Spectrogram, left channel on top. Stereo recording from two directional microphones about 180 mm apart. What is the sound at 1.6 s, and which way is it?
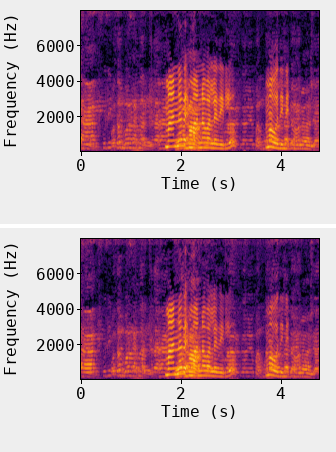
A woman's voice, 15° right (ahead or behind).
